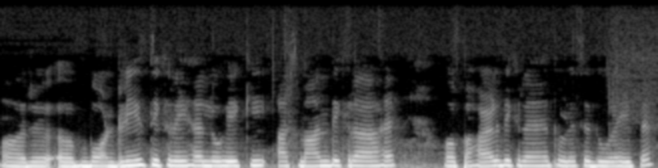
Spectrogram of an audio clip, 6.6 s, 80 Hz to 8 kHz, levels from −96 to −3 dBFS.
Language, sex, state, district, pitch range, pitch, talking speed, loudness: Hindi, female, Bihar, Saran, 200-220 Hz, 215 Hz, 190 wpm, -12 LUFS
